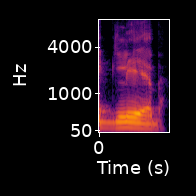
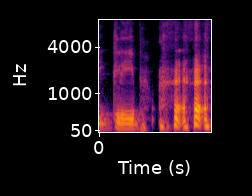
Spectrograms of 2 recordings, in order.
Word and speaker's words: Gleb: ago with uh gleb his name is spelled g-l-e-b but you say glib uh but I say Glebe so he's actually left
